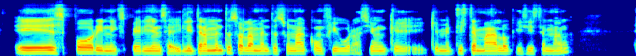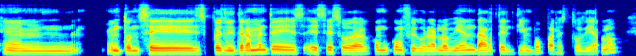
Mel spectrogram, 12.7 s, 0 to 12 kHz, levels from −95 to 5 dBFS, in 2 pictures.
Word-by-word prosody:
es 130 0 +6
por 135 -1 +2
inexperiencia 115 -1 -2
y, - - -4
literalmente, 120 +3 0
solamente 125 -2 -1
es - - -4
una 120 0 -2
configuración 115 -1 -7
que 115 0 -9
que - - -7
metiste 120 +1 -3
mal 120 0 0
o 120 - -5
que 115 - -14
hiciste 120 +1 -9
mal. 125 +5 -7 0.7
Em, 115 -2 -2 0.4
entonces, 120 -1 +4
pues, 130 -1 +4
literalmente, 140 +4 +3
es 135 - -4
es 130 -1 -2
eso, 135 -1 +1
de 115 -1 0
cómo 130 0 -3
configurarlo 125 -3 -1
bien, 130 +4 0
darte 125 +2 +2
el 125 -4 -7
tiempo 120 +6 -5
para - - -2
estudiarlo. 140 +11 -6
120 Hz, 155 wpm, -25 LUFS, 120-130 Hz, 0.7 s, es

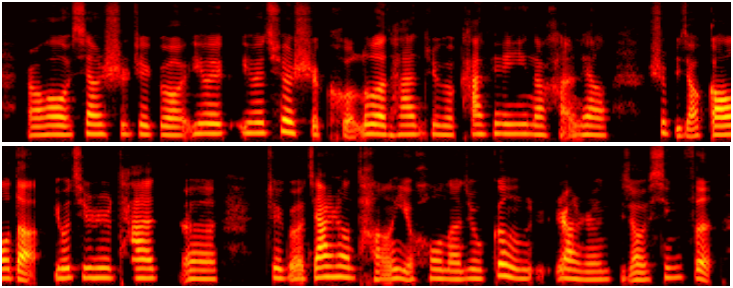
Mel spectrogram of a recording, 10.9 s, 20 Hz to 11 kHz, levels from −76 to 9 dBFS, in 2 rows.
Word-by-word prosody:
然 195 0 -1
后 210 -1 +3
像 220 +1 +1
是 215 0 -5
这 215 -1 -2
个 195 -2 -1
因 230 +1 -1
为 230 0 +2
因 245 - -3
为 245 - +1
确 255 +1 +3
实 - - -3
可 - - -5
乐 220 -1 +4
它 215 +1 0
这 220 0 -6
个 200 -1 -2
咖 210 - 0
啡 225 0 -2
因 225 0 -2
的 205 -1 0
含 200 - -6
量 200 -2 0 0.3
是 - - -7
比 175 -8 -7
较 165 +1 0
高 205 +2 +6
的， 195 - +4
尤 220 - +1
其 230 0 -4
是 225 0 +1
它 220 0 +2 0.2
呃， 200 0 -1 0.4
这 225 - -1
个 - - -1
加 240 +2 +6
上 240 -2 +2
糖 215 0 -3
以 195 - -1
后 210 +3 -3
呢， 190 -1 -1
就 205 +1 -3
更 230 0 +2 0.2
让 215 -2 +3
人 185 0 -4
比 195 - -16
较 175 +1 +1
兴 230 +5 -6
奋， - - 0
215 Hz, 270 characters per minute, -23 LUFS, 200-225 Hz, 0.4 s, 高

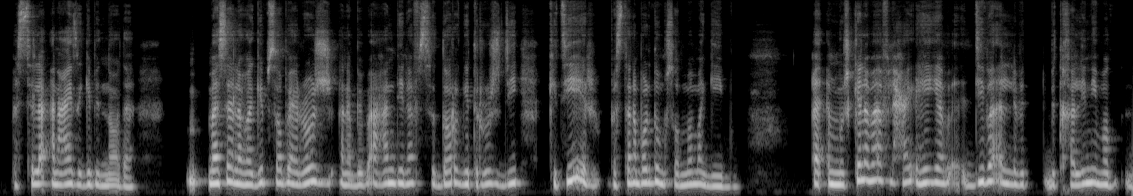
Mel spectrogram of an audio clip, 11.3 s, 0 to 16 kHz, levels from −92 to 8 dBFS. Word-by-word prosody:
بس 200 - -5
لأ 235 - +4
أنا 235 -3 0
عايزة 225 0 0
أجيب 220 +1 -3
النوع 205 -1 -1
ده. 180 -1 -5 0.5
م 275 - 0 0.2
مثلًا 260 +3 +5
لو 235 - +4
هاجيب 235 +3 0
صابع 250 -2 -1
روچ، 245 +1 +1
أنا 215 - 0
بيبقى 220 +3 -3
عندي 245 0 +3
نفس 245 0 -3
درجة 230 +2 -1
الروچ 230 +1 -2
دي 245 +4 +1 0.3
كتير، 250 - +2
بس 215 +1 -4
أنا 250 - +3
برضه 250 +2 +2
مُصمِّمة 225 0 0
أجيبه، 190 -3 -2 0.8
أ 230 -1 0
المشكلة 230 +7 +4
بقى 305 +1 +2
في 290 - -13
الحاج 260 +1 -2
هي 255 +1 +1
دي 210 +7 +1
بقى 285 0 +1
اللي 235 -3 +1
بت 215 0 -6
بتخليني 220 +2 0
مـض 220 -1 0
235 Hz, 200 wpm, -23 LUFS, 220-250 Hz, 0.8 s, مثلًا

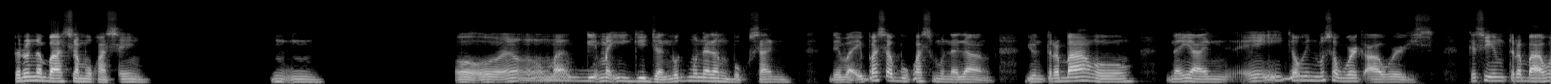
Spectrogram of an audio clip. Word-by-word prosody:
Pero 160 +4 +4
nabasa 145 -5 +6
mo 135 -1 +1
kasi. 115 0 -2 1.2
Mm. 120 -3 -5 1.3
Oo, 115 +1 +1
ang 95 - -2
mag 115 - 0 0.2
maigi 155 -2 +1
diyan 125 -3 0
huwag 150 +4 -2
mo 175 - -3
nalang 150 -6 +2
buksan, 115 +1 -4 0.4
'di 115 - -2
ba - - +2
ipasabukas 155 -6 0
mo 130 - -5
nalang. 115 -3 -1 0.3
'Yung 135 -2 -5
trabaho, 145 -3 +3 0.3
na 125 +1 -1
'yan, 120 -5 0
eh, 165 - -4
gawin 190 -10 -1
mo 190 - -3
sa - - -2
work 150 0 0
hours. 115 -2 -2 0.3
Kasi 170 +2 -1
'yung 170 - -3
trabaho 160 -1 +3
135 Hz, 125 wpm, -22 LUFS, 120-160 Hz, 1.3 s, nabasa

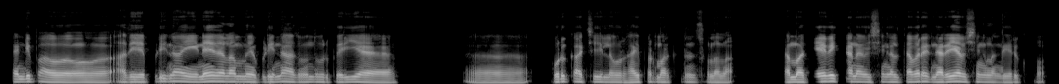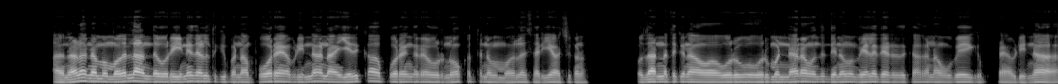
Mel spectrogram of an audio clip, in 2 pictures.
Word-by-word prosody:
கண்டிப்பா, 130 +2 -1
ஒ 110 - +2 0.6
அது 110 +1 -1
எப்படின்னா, 135 +5 -2 0.2
இணையதளம் 130 0 +3
எப்படின்னா 120 +4 -3
அது 115 - -5
வந்து 120 0 -4
ஒரு 105 - -10
பெரிய 115 +2 0 1.1
அ - - -8 0.8
பொருட்காட்சி 125 -1 -1
இல்லை 110 -1 -2
ஒரு 105 - -4
ஹைப்பர் 110 +1 -3
மார்க்கெட்டுன்னு 110 0 -6
சொல்லலாம். 100 +1 -4 0.5
நம்ம 110 +1 +3 0.2
தேவைக்கான 130 -1 +2
விஷயங்கள் 115 -1 -4
தவிர 125 +3 +2
நிறைய 120 +4 +5
விஷயங்கள் 110 -2 -3
அங்க 95 0 -5
இருக்கும். 100 - -12 0.7
அதனால 110 +6 +4
நம்ம 135 -1 +4
முதல்ல 135 +5 +5
அந்த 130 -1 +1
ஒரு 125 - +2
இணையதளத்துக்கு 135 -2 +1
இப்ப 115 -1 -3
நான் 110 -1 -2
போறேன் 130 +1 +4
அப்படின்னா, 120 +3 0
நான் 115 -2 +3
எதுக்காக 140 +3 0
போறேங்கிற 120 -1 0
ஒரு 110 - -4
நோக்கத்தை 115 +1 -5
நம்ம 110 -1 -2
முதல்ல 105 +2 -1
சரியா 105 +2 0
வச்சுக்கணும். 100 -1 -7 0.5
உதாரணத்துக்கு 125 +1 +2
நான் 115 -1 +3 0.2
ஒரு 110 0 +2 0.2
1 110 0 -1
மணி 115 0 0
நேரம் 125 +1 +3
வந்து 120 +1 -3
தினமும் 120 0 -1
வேலை 120 +2 +3
தேடுறதுக்காக 110 -1 -2
நான் 105 -1 -3
உபயோகிக்க 115 0 -1
போறேன் 100 - -4
அப்படின்னா, 100 +3 0
115 Hz, 165 wpm, -24 LUFS, 110-125 Hz, 1.1 s, நிறைய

